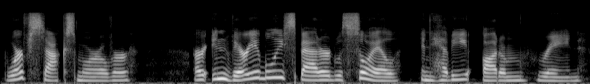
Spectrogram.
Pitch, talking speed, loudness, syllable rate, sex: 205 Hz, 120 wpm, -18 LUFS, 4.5 syllables/s, female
